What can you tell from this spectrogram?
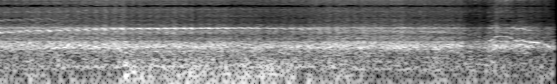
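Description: RC monster truck's motor and drivetrain running, a faint high whine over a dense rumble of tyres and vibration on asphalt, heard from a camera mounted on the truck. The whine rises slightly at first, and the sound eases off a little near the end.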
